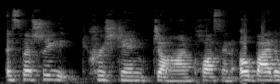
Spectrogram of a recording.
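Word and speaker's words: Krystian: Which actually I just saw on YouTube, a YouTuber, her name is Christian, but the K-R-Y-S-T IAN or something like that. And she pronounces it Christian.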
